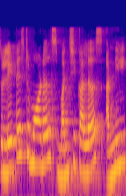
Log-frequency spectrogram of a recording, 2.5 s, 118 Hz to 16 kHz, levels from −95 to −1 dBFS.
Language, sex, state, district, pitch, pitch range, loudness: Telugu, female, Andhra Pradesh, Guntur, 235 Hz, 220-270 Hz, -22 LUFS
